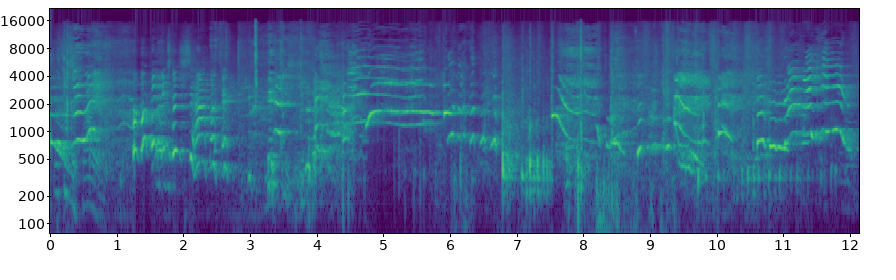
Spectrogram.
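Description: Several people laughing, shrieking and shouting excitedly, with no clear words. A long, high-pitched scream comes about five seconds in, and another rising scream comes near the end.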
